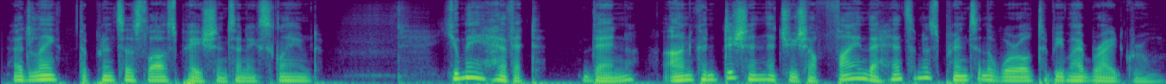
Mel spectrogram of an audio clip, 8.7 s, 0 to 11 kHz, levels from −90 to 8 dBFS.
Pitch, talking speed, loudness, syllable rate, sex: 105 Hz, 200 wpm, -19 LUFS, 5.7 syllables/s, male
